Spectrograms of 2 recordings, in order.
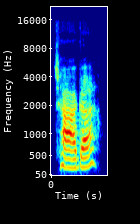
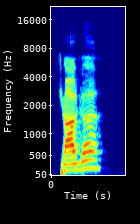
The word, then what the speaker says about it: Chaga: So that's Maitake activating those frontline defenders, and then um, I think I'm saying this right. Shaga. – Chaga. – Chaga. Shaga sounds like a dance.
